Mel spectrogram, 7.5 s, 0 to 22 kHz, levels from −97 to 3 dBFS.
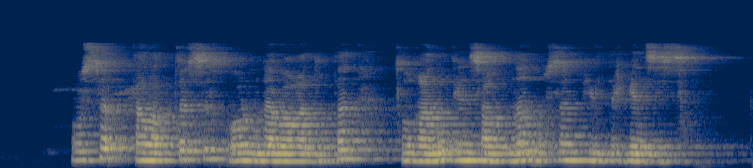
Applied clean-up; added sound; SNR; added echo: none; none; none; reverberation time 0.9 s.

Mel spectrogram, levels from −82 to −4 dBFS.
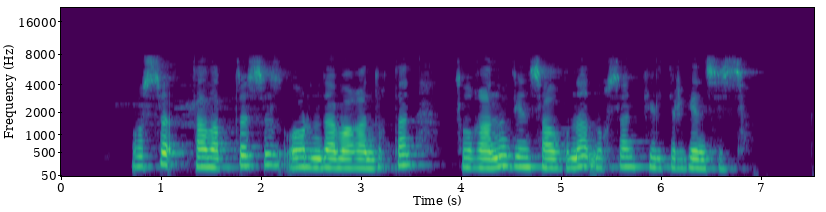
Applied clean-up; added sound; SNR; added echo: none; none; none; none.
